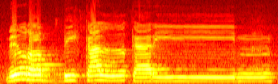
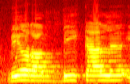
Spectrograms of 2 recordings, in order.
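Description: First: "Bi rabbikal karim" slow, sung, lam not bounced; correct chanted reading. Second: "Bi rabbikal" with the l wrongly bounced; wrong reading. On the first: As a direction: chant it slowly, keep the lam smooth. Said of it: "maka tidak dipantulkan". (chanted, "Bi rabbikal karim" dilagukan, lam tidak dipantulkan) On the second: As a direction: bounce the lam as a mistake. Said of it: "itu adalah pembacaan yang salah". ("Bi rabbikal" dengan lam dipantulkan, salah) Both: Shown as a demonstration.

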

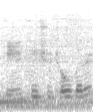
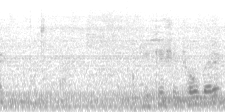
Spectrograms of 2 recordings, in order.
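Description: First: Said in the usual way. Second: Kissing it better. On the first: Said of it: "repeated slower to the toddler". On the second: Real, not acted. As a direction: coax it out slowly and softly. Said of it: "first take, then repeated".

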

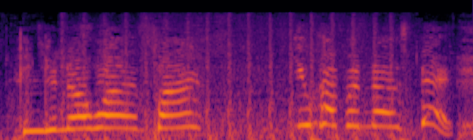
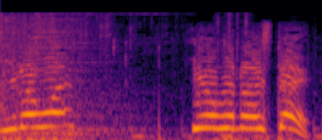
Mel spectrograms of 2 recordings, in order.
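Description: First: High, raised call to another room; yelling across the room. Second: High, loud called-out repeat; repeated yell across room. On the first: Real, not acted. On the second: Shown as a demonstration. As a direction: shout it again across the room. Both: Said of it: "Just yelling across the room".

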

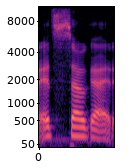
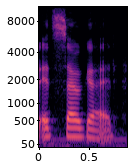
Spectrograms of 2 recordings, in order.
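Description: First: Said in the usual way. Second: The repeat dropped much softer, to herself; softer echo. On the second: Real, not acted. Fan repeating her praise to herself, softly. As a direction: say it again quietly, savouring it.

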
